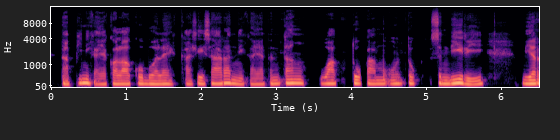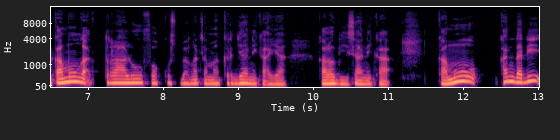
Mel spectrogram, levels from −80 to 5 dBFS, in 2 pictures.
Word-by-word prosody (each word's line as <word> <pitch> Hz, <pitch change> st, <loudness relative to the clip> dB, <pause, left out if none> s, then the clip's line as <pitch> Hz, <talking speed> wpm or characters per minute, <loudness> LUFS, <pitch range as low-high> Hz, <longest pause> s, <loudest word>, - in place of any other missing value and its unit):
Tapi 130 Hz, +6 st, +1 dB
nih, 135 Hz, -, +3 dB
Kak 95 Hz, -, -5 dB
ya, -, -, -7 dB
kalau 105 Hz, -1 st, +1 dB
aku 110 Hz, +1 st, -2 dB
boleh 105 Hz, -1 st, -1 dB
kasih 105 Hz, +2 st, -3 dB
saran 120 Hz, +3 st, +1 dB
nih, 100 Hz, -2 st, -4 dB
Kak, 100 Hz, -, -7 dB
ya 100 Hz, 0 st, -5 dB
tentang 130 Hz, +3 st, 0 dB, 0.2 s
waktu 120 Hz, +1 st, -1 dB
kamu 115 Hz, 0 st, -2 dB
untuk 115 Hz, 0 st, -4 dB
sendiri. 115 Hz, -3 st, +2 dB, 0.5 s
Biar 120 Hz, +1 st, +2 dB
kamu 165 Hz, +6 st, +6 dB
enggak 155 Hz, -3 st, 0 dB
terlalu 140 Hz, 0 st, +2 dB
fokus 130 Hz, -1 st, -6 dB
banget 125 Hz, +1 st, -3 dB
sama 115 Hz, -1 st, -2 dB
kerja 130 Hz, 0 st, 0 dB
nih, 115 Hz, -3 st, 0 dB
Kak, 105 Hz, -3 st, -5 dB
ya. 105 Hz, -1 st, -2 dB, 0.5 s
Kalau 120 Hz, 0 st, +3 dB
bisa 115 Hz, 0 st, -2 dB
nih, 105 Hz, -, -3 dB
Kak, 95 Hz, -1 st, -4 dB, 0.7 s
kamu 170 Hz, -, +5 dB, 0.3 s
kan 180 Hz, +2 st, +3 dB
tadi 175 Hz, +6 st, +3 dB
120 Hz, 160 wpm, -21 LUFS, 110-135 Hz, 0.7 s, kamu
